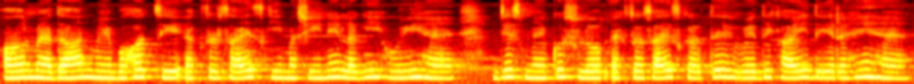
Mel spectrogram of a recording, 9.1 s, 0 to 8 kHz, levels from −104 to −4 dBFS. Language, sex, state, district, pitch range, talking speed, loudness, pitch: Hindi, female, Uttar Pradesh, Lucknow, 230-250 Hz, 140 wpm, -15 LUFS, 235 Hz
